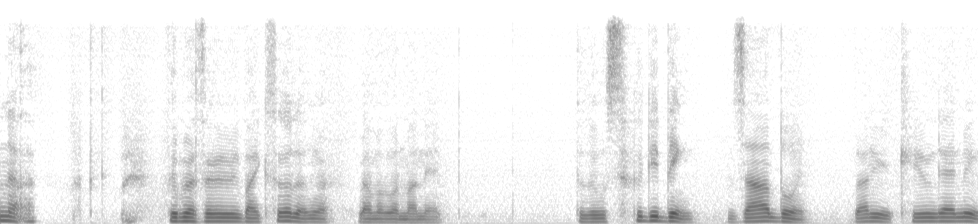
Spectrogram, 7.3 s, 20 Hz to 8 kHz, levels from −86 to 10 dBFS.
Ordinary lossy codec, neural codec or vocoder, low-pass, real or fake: none; codec, 16 kHz, 0.5 kbps, FunCodec, trained on LibriTTS, 25 frames a second; 7.2 kHz; fake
